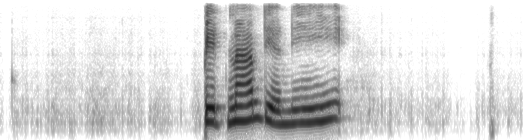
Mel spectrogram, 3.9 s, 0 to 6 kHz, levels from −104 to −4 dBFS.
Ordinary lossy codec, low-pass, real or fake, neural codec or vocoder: none; 5.4 kHz; fake; codec, 16 kHz, 4.8 kbps, FACodec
